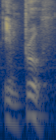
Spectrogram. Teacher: chữ improve trọng âm rơi vào prove tức là âm tiết thứ hai, chúng ta đọc là improve.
